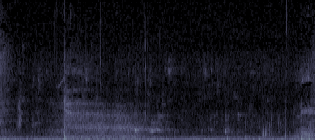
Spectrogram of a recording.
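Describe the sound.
A drink is poured into a glass, a faint trickle of liquid with a few soft drips and splashes over a quiet background.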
